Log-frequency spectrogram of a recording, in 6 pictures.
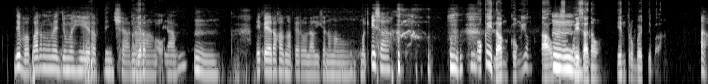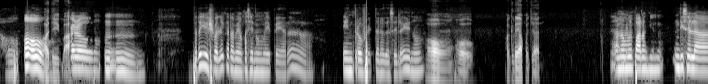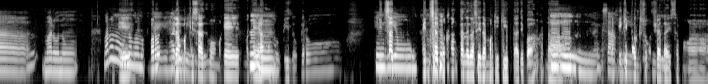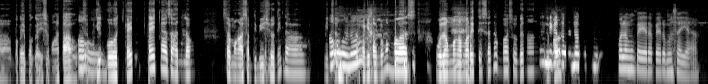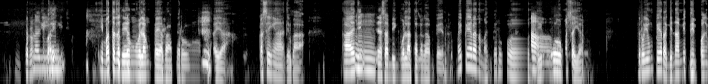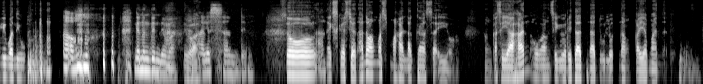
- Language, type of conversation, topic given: Filipino, unstructured, Mas pipiliin mo bang maging masaya pero walang pera, o maging mayaman pero laging malungkot?
- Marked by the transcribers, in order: static; tapping; other background noise; chuckle; distorted speech; "makihalubilo" said as "makihaluwil"; other noise; chuckle; chuckle; chuckle; wind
